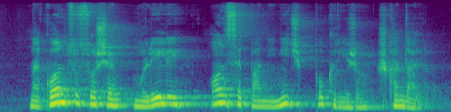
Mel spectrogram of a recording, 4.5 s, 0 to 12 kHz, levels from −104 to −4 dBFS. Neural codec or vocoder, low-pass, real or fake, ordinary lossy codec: none; 10.8 kHz; real; none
